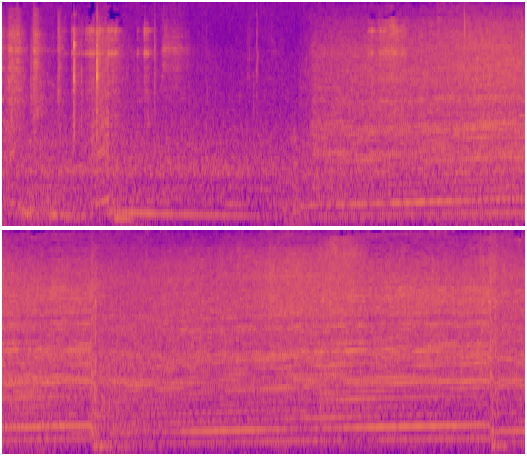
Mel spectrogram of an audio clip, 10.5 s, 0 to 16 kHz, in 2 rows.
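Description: A BMW M2 race car driven hard around the Tsukuba circuit, its engine revving loud and close in long rising sweeps, with quick drops in pitch at each gear shift.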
